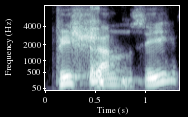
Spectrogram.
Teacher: Alif Lam Syamsiah karena tidak dibaca langsung masuk ke huruf berikutnya yaitu Shin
